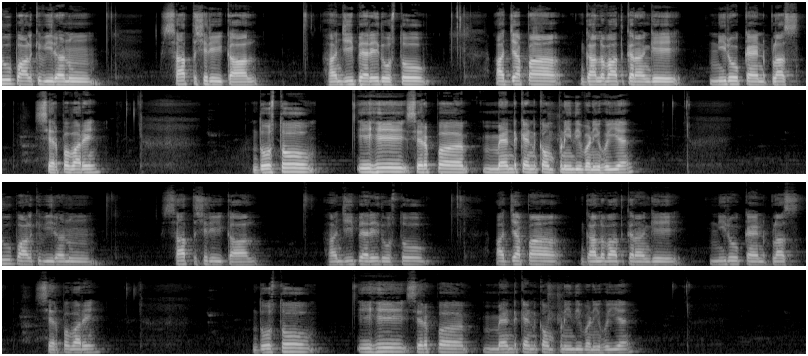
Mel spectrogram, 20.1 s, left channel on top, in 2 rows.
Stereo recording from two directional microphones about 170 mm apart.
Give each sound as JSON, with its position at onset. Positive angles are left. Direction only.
{"t": 0.0, "sound": "speech", "side_deg": 30}
{"t": 11.6, "sound": "a sound", "side_deg": 25}
{"t": 13.1, "sound": "speech", "side_deg": 25}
